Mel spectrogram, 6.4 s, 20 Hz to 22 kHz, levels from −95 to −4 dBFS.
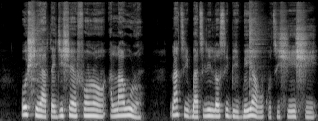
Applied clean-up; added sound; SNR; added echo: none; Hi-hat; 16 dB; none.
